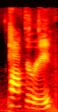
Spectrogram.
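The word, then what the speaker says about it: paccheri: This is, as the Today Show team made sure I pronounced properly, Pockery.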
